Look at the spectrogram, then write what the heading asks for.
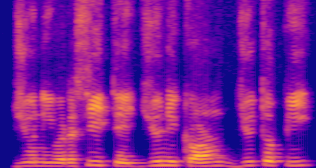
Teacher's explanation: esa vocal U en el momento de pronunciar es como que estuviera ahí una Y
